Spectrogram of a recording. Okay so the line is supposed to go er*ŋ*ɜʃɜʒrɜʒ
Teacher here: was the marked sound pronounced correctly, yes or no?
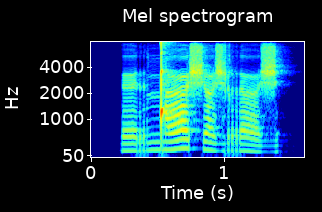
no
